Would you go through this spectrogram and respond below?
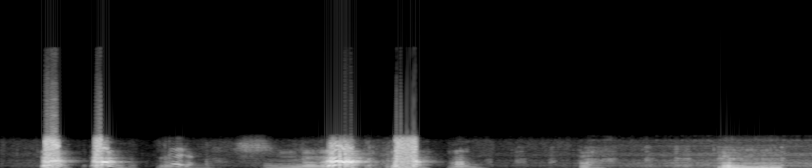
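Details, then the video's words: Skooter, a pet dog talking back and refusing to be quiet, lets out a pair of barks, then two more after a pause. Grumbling vocal sounds and a woman's voice fill the gaps. "Skooter talking to him mommy!"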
